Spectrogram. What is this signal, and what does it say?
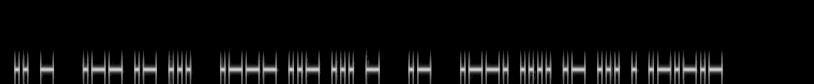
Morse code, heard as a keyed tone, about 28 wpm, 700 Hz. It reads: IT WAS JUST A PHASE.
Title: Sentences from Top 1200 Words 28wpm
